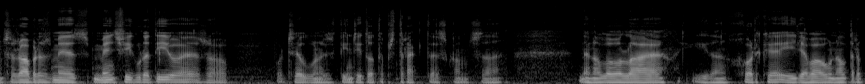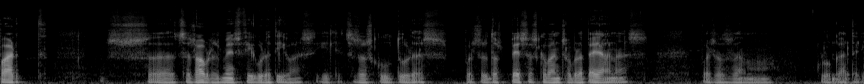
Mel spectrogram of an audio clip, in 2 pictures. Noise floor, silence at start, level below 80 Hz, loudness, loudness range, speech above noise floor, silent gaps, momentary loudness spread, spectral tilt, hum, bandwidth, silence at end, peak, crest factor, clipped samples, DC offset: -55 dBFS; 0 s; -56 dBFS; -33 LUFS; 6 LU; 22 dB; none; 19 LU; -5.5 dB/octave; none; over 20 kHz; 0 s; -12 dBFS; 22 dB; under 0.1%; under 0.1%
